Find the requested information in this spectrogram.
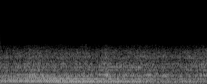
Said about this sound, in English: I switched on my ignition, started my car.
